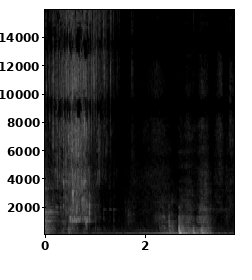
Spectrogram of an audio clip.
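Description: Three-quarters of a cup of water poured into a pan of butter chicken sauce with garam masala and chili powder, a soft splashing pour followed by a few faint drips and clinks, quiet and close.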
